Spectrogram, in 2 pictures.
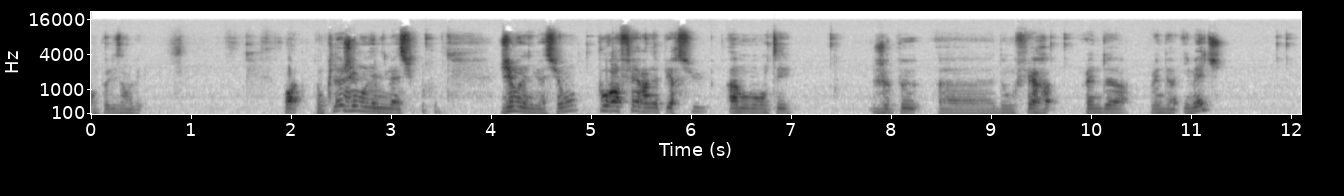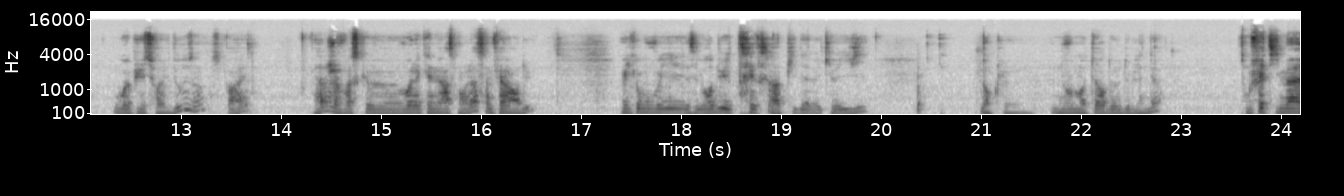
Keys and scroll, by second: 4.8-5.5 typing.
